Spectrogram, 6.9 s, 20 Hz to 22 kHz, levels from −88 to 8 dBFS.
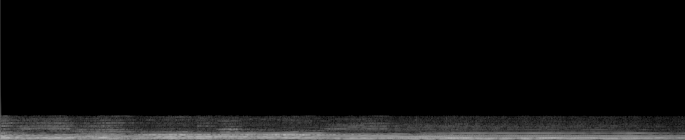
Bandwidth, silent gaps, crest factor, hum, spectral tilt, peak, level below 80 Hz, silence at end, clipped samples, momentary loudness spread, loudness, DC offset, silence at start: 4 kHz; none; 14 dB; none; -5.5 dB/octave; -14 dBFS; -64 dBFS; 0 s; under 0.1%; 5 LU; -30 LUFS; under 0.1%; 0 s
